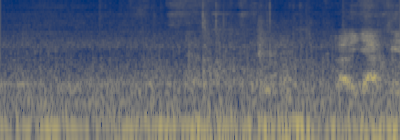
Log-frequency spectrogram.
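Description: Excavator engine running steadily under load as a rumble, heard from inside the operator's cab while the bucket swings loaded soil over a dump truck's bed.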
